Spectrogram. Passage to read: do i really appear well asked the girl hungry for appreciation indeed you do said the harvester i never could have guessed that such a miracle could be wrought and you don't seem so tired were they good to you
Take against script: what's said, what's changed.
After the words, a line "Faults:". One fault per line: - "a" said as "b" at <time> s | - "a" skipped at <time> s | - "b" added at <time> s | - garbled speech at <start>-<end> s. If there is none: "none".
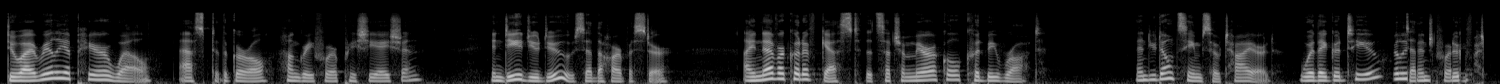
do i really appear well asked the girl hungry for appreciation indeed you do said the harvester i never could have guessed that such a miracle could be wrought and you don't seem so tired were they good to you [garbled]
Faults:
- garbled speech at 13.9-14.9 s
